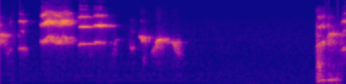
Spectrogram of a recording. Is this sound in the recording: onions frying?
no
